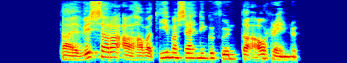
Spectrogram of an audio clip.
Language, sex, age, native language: Icelandic, male, 30-39, Icelandic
